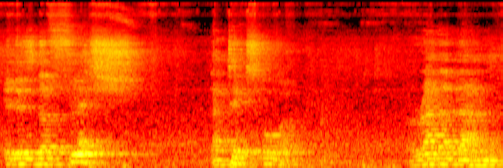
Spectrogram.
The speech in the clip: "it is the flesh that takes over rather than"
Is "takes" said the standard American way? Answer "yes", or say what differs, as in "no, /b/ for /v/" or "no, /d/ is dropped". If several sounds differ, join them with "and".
yes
